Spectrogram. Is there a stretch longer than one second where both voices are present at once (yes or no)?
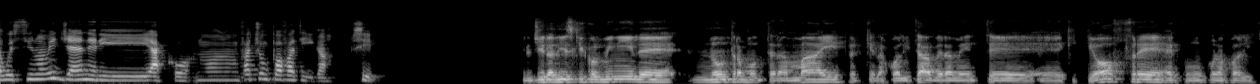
no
